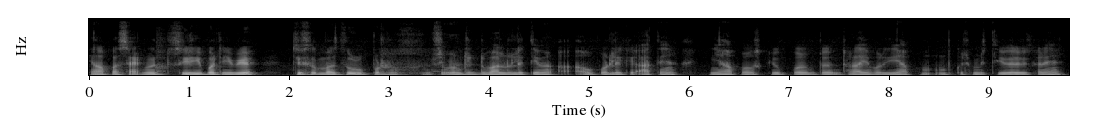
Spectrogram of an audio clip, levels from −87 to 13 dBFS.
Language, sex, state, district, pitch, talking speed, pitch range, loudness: Maithili, male, Bihar, Supaul, 95 Hz, 215 wpm, 90-100 Hz, -32 LUFS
